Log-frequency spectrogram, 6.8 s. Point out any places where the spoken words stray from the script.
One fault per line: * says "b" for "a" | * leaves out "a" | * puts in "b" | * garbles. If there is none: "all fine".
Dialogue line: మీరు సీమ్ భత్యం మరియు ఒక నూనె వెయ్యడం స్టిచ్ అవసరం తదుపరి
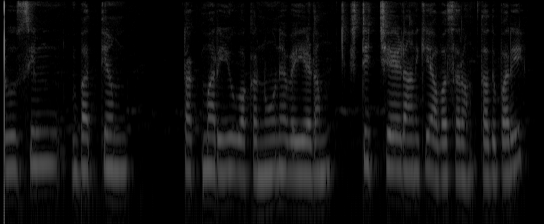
* puts in "టక్"
* puts in "చేయడానికి"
